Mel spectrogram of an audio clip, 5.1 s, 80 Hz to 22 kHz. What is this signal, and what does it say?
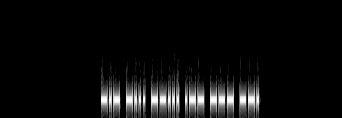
Morse code, heard as a keyed tone, about 38 wpm, 700 Hz. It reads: KB7WOG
